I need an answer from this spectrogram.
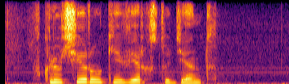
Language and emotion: Russian, neutral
